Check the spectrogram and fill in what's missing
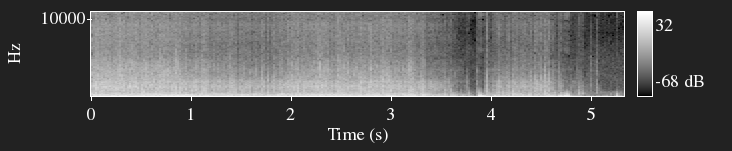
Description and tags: Digit Drill
digital, fx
